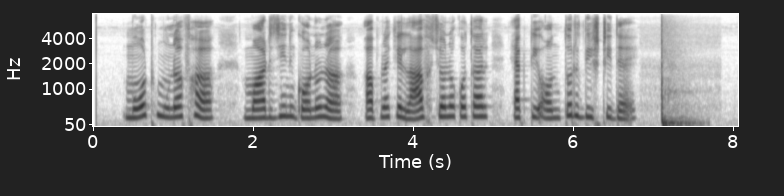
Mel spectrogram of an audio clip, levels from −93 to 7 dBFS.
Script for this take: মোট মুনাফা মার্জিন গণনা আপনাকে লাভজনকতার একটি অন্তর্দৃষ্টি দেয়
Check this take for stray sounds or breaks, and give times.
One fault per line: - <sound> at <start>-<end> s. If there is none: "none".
- thud at 7.1-7.7 s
